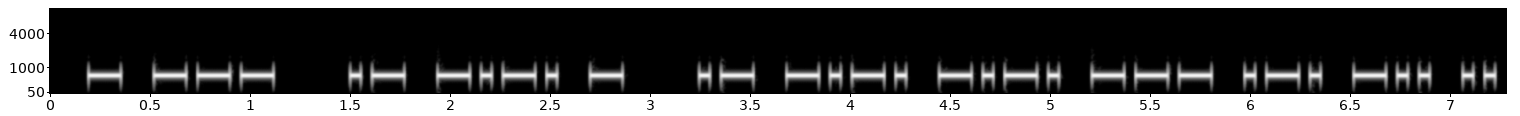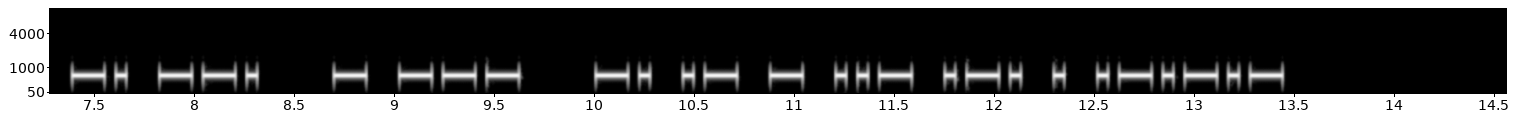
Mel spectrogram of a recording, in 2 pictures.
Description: Morse code, heard as a keyed tone, about 22 wpm, 700 Hz. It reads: TO ACT ACCORDING TO NATURE.
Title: Sentences from Top 1000 Words - Review Part 4 - 22wpm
